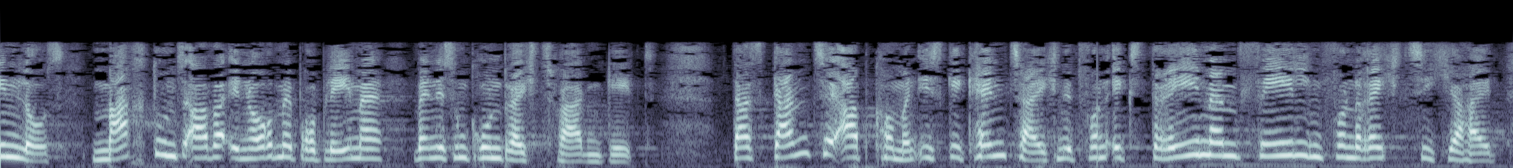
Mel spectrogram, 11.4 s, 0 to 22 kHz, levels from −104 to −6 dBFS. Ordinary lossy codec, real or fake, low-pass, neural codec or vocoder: none; real; none; none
